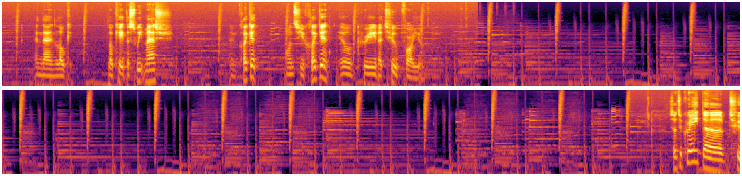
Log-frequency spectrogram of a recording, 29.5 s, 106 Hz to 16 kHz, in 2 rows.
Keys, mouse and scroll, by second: 4.9 click, 6.0 scroll up 2, 7.6 click, 8.1 alt+click, 9.2 alt+click, 12.7 click, 13.5 shift+click, 15.5 shift+h, 18.6-19.4 drag, 19.6 alt+middle drag, 19.9 alt+drag, 20.3 alt+right click, 21.0-21.4 alt+drag, 22.8 alt+drag, 24.8 alt+click, 25.8 alt+drag.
